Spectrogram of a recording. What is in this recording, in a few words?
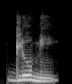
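"glop", Indian; Dictionary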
